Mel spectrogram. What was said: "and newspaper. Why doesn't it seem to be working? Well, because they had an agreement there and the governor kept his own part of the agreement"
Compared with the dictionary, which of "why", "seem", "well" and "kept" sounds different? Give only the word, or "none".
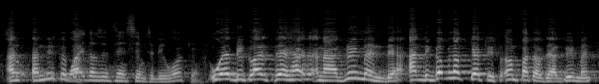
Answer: kept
